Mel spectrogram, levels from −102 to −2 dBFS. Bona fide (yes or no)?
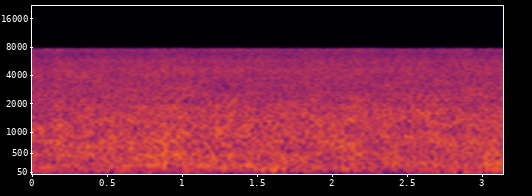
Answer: no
